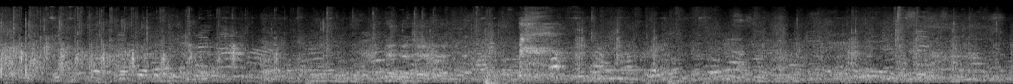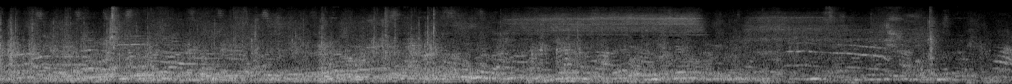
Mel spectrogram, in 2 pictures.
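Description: A group of women sing together in a room.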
